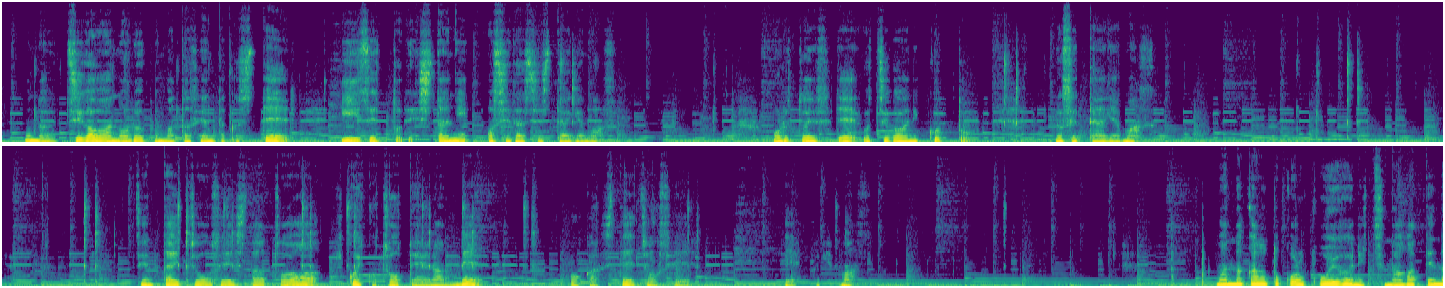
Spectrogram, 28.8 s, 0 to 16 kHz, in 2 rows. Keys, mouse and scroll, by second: 0.5 scroll up 1, 0.9 alt+z, 1.1 scroll up 1, 1.2 middle click, 2.0 shift+middle click, 2.3-2.8 scroll up 1, 2.8 scroll down 1, 3.3 e, 5.9 middle click, 7.2 ctrl+z, 7.6 alt+s, 10.4 middle click, 11.6 KP_1, 11.9 scroll up 2, 12.9 shift+middle click, 13.4 click, 13.8 alt+z, 13.9 scroll up 1, 14.3 g, 15.6 g, 16.6 click, 16.8 g, 17.8 click, 18.0 g, 19.0 click, 19.2 g, 19.9 scroll down 1, 20.2 alt+z, 20.7 shift+middle click, 20.9 click, 21.2 click, 21.9 click, 22.3-22.7 scroll up 1, 22.7 click, 23.2 g, 24.8-25.3 scroll down 1, 25.8 scroll up 1.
